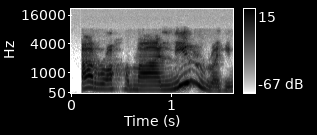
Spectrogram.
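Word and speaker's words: الرحمن الرحيم: জের জবর নাই, তাহলে নীল লাম উচ্চারণ করলাম না, হামজাতুল ওয়াসল উচ্চারণ করলাম না, কেন? কারণ শামসি ওয়ার্ড, রটাকে ডবল করে দিচ্ছে। তাহলে আর রহমানির রহিম, এটা আপনারা লিখেন, লিখলে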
